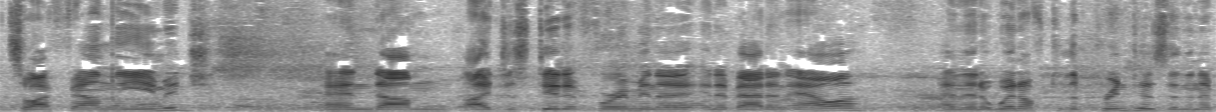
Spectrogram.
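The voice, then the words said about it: Australian accent. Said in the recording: “Love your accent, by the way. ... I'm from Western Australia”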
